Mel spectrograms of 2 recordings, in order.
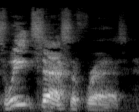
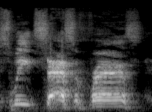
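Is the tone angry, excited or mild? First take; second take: excited; angry. First: It is said in an excited tone. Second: It is said in a clearly angry tone.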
